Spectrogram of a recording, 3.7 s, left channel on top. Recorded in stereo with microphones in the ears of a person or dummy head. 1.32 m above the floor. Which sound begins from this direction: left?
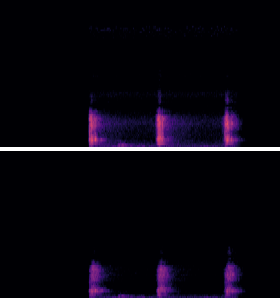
Ticking, at 1.2 s.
